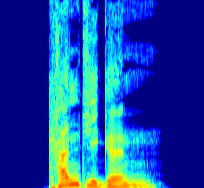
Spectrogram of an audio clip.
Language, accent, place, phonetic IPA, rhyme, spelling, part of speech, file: German, Germany, Berlin, [ˈkantɪɡn̩], -antɪɡn̩, kantigen, adjective, De-kantigen.ogg
- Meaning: inflection of kantig: 1. strong genitive masculine/neuter singular 2. weak/mixed genitive/dative all-gender singular 3. strong/weak/mixed accusative masculine singular 4. strong dative plural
